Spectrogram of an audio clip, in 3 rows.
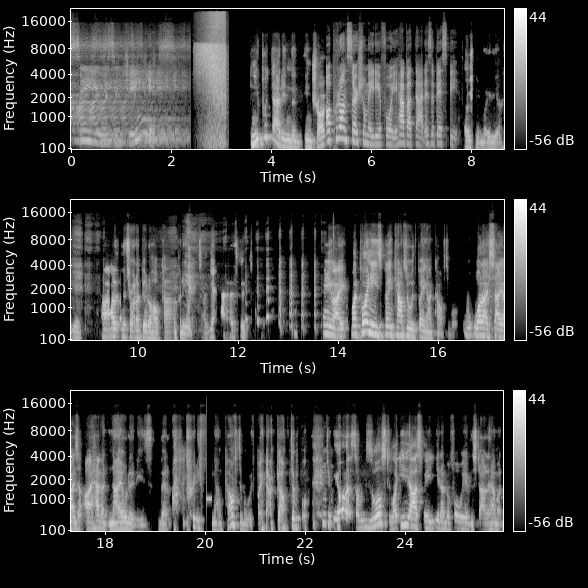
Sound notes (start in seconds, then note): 20.0 beep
